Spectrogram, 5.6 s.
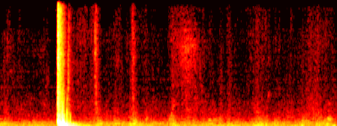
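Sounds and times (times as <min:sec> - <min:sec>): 
pops from a needle on a stick: 0:01.0 - 0:01.5.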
